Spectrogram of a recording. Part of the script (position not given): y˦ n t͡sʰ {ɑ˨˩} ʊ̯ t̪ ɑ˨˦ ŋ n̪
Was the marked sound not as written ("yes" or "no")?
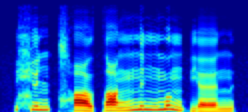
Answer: no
